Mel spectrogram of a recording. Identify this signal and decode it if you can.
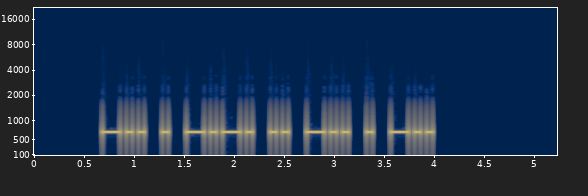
Morse code, heard as a keyed tone, about 20 wpm, 700 Hz. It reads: DECIDED
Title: ED Suffix - Top 100 Words with Base Words 20wpm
